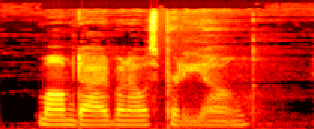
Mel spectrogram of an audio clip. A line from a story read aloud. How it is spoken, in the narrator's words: he said quietly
